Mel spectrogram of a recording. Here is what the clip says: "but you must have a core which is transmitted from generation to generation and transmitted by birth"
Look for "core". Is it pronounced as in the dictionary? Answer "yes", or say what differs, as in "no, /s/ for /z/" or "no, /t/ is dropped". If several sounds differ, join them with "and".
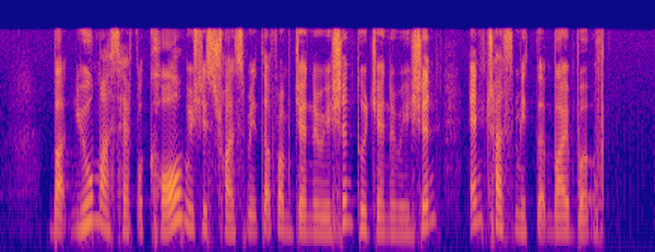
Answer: no, /l/ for /ɹ/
